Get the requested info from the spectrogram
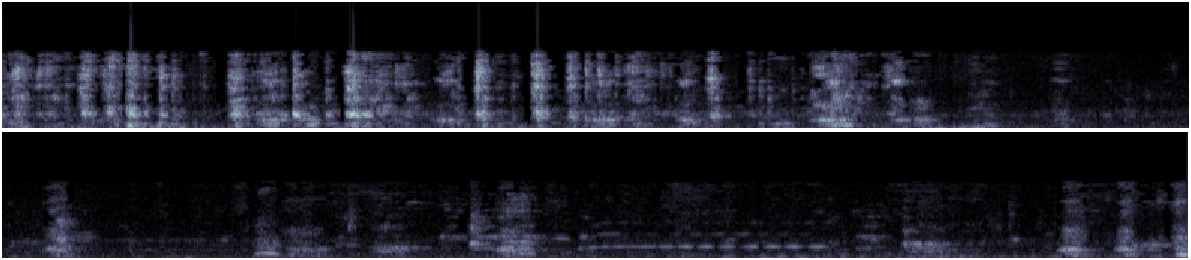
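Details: Escaped sow picked up by a farm surveillance camera: a dense run of short, rough grunts over the first eight seconds, then quieter stretches broken by scattered grunts and a steady humming tone near the end.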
